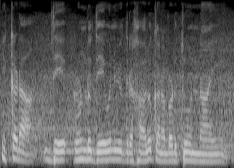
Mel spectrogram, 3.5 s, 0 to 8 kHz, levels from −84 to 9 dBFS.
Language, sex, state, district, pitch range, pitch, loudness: Telugu, male, Telangana, Hyderabad, 140-155 Hz, 150 Hz, -15 LUFS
